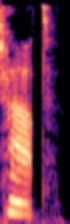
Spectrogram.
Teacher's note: H. Voiceless glottal transition, as in English hat.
